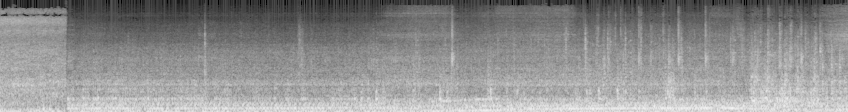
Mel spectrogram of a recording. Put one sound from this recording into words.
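A flatbed trailer rattles over the road.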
